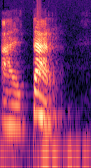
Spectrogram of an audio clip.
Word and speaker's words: altar: sílaba vamos con altar altar tiene la mayor fuerza de voz en tarna correcto es decir tiene el acento prosódico en la última sílaba vamos a ver ahora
